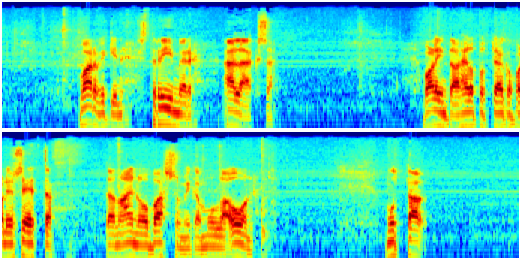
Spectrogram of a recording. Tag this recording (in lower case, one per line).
speech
